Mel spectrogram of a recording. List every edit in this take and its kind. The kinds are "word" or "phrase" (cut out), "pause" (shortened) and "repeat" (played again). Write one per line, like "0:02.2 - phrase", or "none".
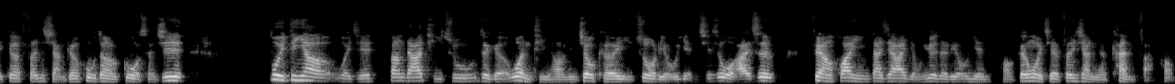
none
